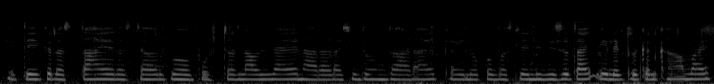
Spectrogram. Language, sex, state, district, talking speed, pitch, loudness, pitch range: Marathi, female, Maharashtra, Solapur, 170 wpm, 235 Hz, -48 LUFS, 230-240 Hz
